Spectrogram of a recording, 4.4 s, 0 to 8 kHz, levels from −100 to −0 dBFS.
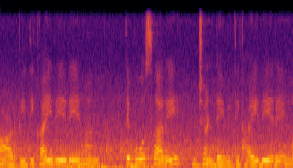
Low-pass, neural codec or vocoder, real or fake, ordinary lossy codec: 7.2 kHz; none; real; none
